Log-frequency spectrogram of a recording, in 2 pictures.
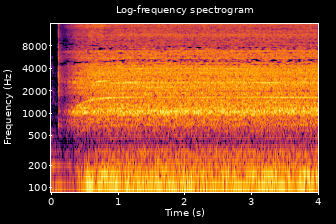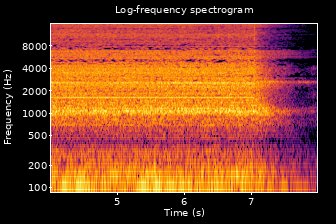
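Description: Electric air blower running steadily to push air through an unmounted Elster BK-G6T gas meter, driving the counter in a test of whether the meter turns. It comes on about half a second in with a short rising whine and cuts off about seven seconds in.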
